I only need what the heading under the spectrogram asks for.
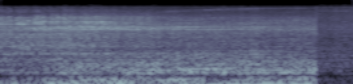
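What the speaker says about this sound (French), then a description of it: "Puis le moteur redémarre sans utiliser de diesel." Hybrid garbage truck's diesel engine running with a loud, steady broadband rumble and roar, then dropping off abruptly near the end, with no talk over it.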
